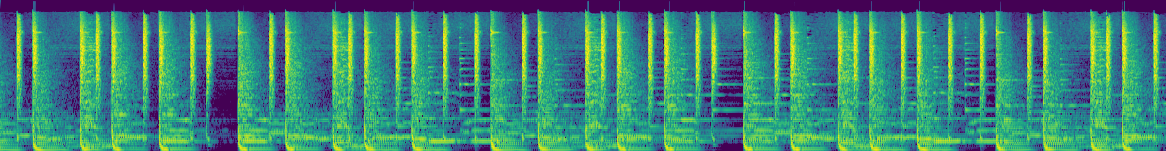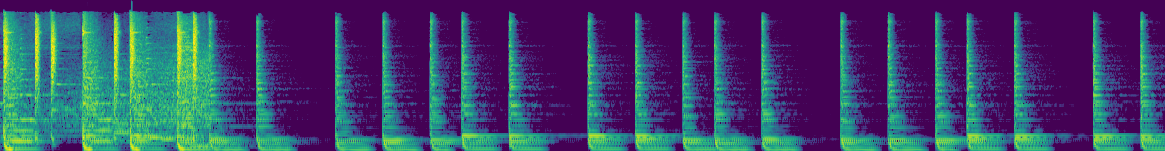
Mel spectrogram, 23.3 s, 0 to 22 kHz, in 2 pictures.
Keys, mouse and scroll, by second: 1.2-3.9 drag, 3.9-8.8 drag, 8.8-13.8 drag, 15.2 space, 15.3-23.3 drag.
